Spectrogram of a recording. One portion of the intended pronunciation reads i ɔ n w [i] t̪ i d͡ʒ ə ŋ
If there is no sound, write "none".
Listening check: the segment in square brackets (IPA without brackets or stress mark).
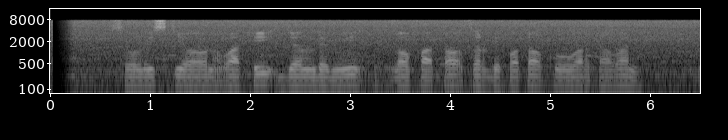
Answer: a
